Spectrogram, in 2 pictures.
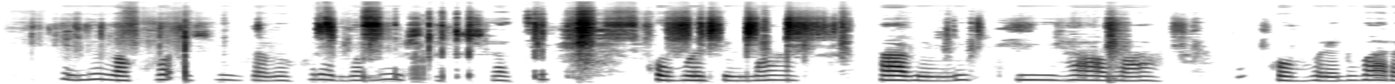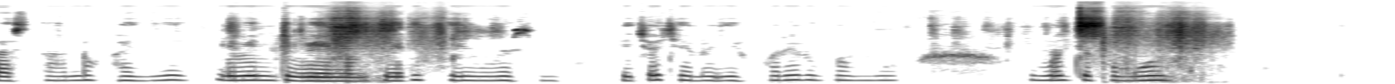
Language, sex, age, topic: Kinyarwanda, female, 18-24, health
